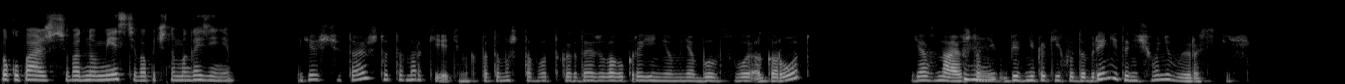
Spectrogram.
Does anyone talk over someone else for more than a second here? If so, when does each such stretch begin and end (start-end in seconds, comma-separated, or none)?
none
